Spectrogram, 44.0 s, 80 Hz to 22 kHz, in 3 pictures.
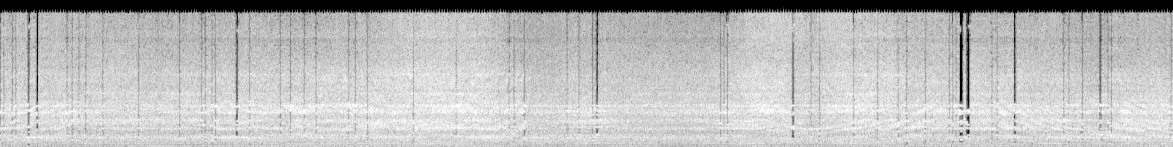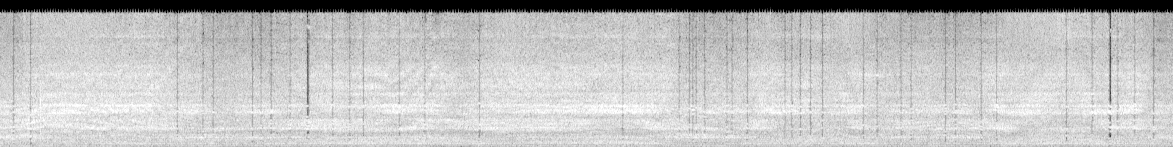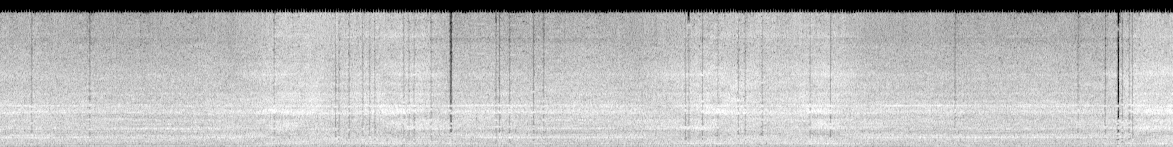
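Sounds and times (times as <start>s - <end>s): upright vacuum cleaner running: 0.0s - 43.9s.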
